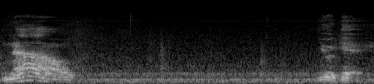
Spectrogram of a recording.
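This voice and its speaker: A man from the Bronx, New York, a spoken word poet and actor, performs dramatic poetry on a small, dim indoor bar stage. His mid-range voice has lively intonation, delivered theatrically and pointedly with deliberate pauses. A far-off camera mic picks him up with a roomy sound and background noise, while the stage mic sits unused beside him.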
